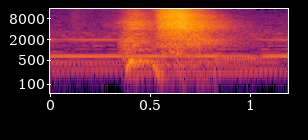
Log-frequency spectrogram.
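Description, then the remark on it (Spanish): A single sharp sneeze bursts out, a quick intake followed by a breathy, explosive release, with no talking around it. “Salud. Salud.”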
